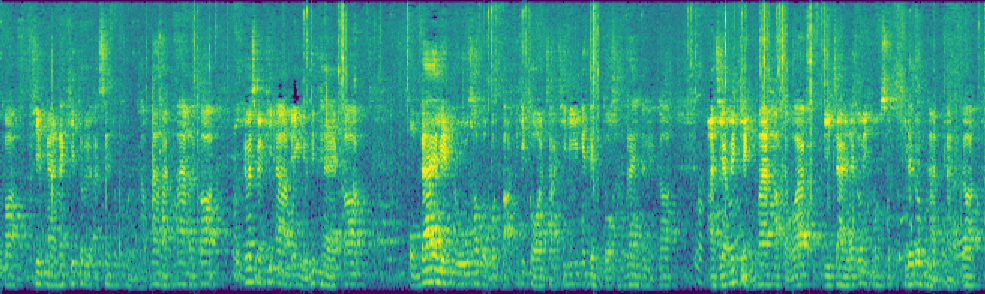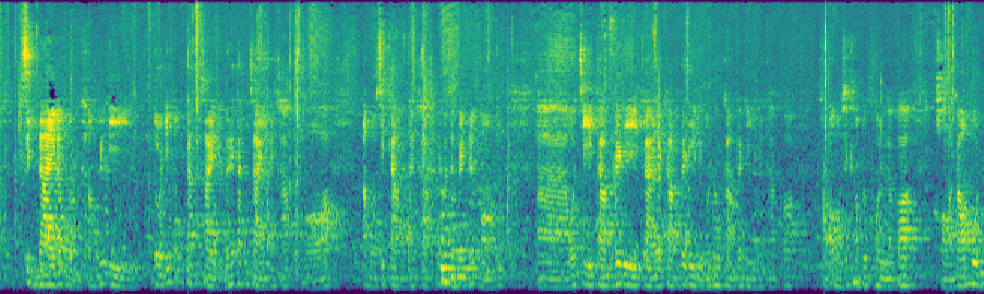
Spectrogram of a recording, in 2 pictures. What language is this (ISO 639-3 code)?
tha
